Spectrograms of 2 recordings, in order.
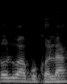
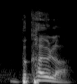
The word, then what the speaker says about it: Oluwabukola: call my child Oluwabukola. Don't call it a bookie. Don't call it, don't say Bukola.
